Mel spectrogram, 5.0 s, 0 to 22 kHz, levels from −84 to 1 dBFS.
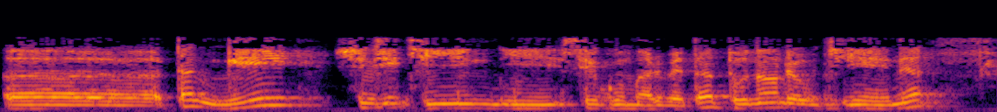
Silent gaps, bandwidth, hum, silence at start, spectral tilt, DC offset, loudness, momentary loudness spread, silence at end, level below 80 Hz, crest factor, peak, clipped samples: none; 5.8 kHz; none; 0 s; -1 dB/octave; under 0.1%; -18 LUFS; 6 LU; 0 s; -62 dBFS; 18 dB; -2 dBFS; under 0.1%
